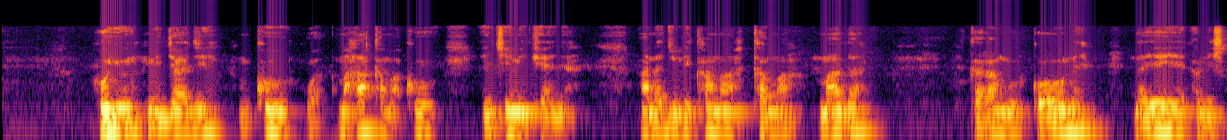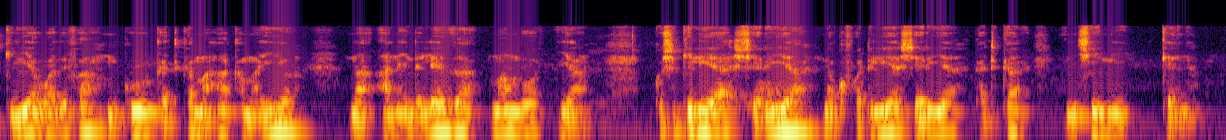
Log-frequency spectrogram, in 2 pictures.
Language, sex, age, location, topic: Swahili, male, 25-35, Nakuru, government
